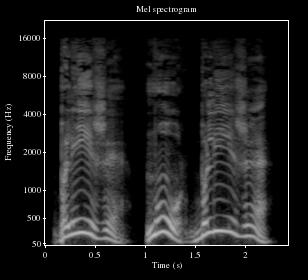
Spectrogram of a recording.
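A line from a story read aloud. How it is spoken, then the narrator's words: Yelling over roaring noise. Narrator (Russian): заорала Дриада, пытаясь перекричать ревущего демона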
